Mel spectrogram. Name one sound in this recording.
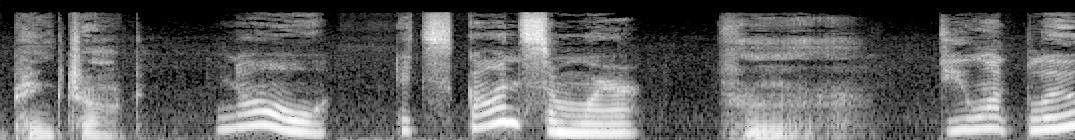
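A young girl answers softly.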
